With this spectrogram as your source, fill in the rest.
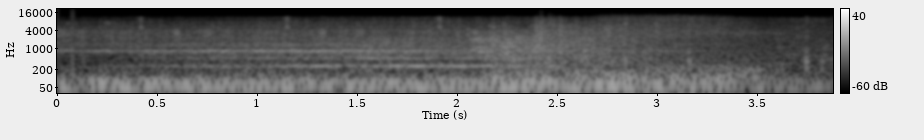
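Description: Rumbling booms from explosions trailing a blood gemstone beam in Bloodborne's Forsaken Castle, a low continuous roar with a denser burst midway, tonal hums fading as the blasts swell.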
